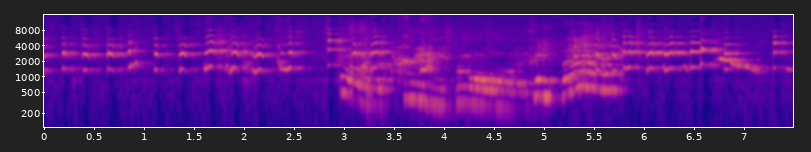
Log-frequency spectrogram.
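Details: A male pet cockatiel (Nymphicus hollandicus), unusually excited, gives quick, bright chirps in rapid repeated bursts, broken by a lower, sliding voice.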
